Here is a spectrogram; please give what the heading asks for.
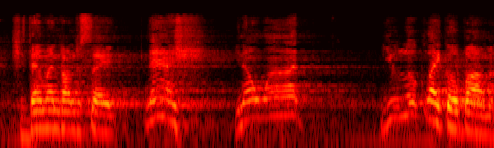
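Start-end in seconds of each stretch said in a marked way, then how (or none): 1.5-5.0 put-on American accent, pitched higher. Retelling what a woman at work said to you, in a put-on american accent. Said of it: "in her American accent".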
